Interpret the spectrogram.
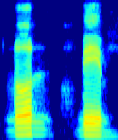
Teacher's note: kita menyebut nun dan mim ini tidak bisa dalam kondisi hidung tertutup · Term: dengung asal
